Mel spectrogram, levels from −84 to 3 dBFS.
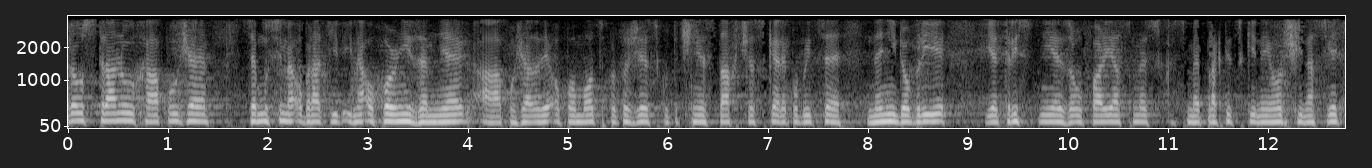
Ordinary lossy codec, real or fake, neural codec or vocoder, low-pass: AAC, 16 kbps; real; none; 3.6 kHz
